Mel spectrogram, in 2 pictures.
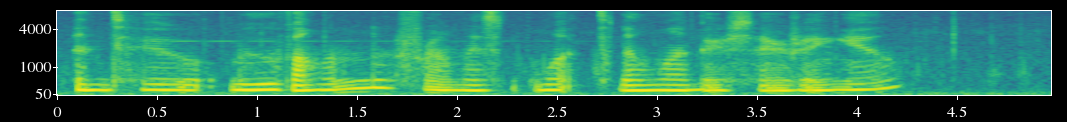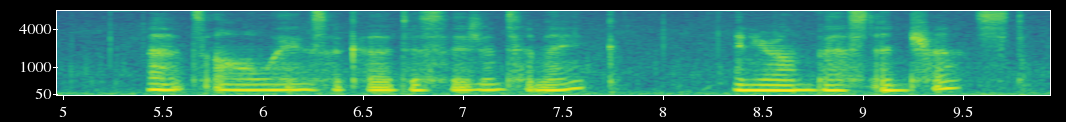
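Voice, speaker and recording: A woman speaks very softly in an ASMR tarot-reader style, gentle and unhurried. Her voice is breathy and mellow, with a light creak at the edges, and it often slips into a whisper. She sounds reassuring throughout. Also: medium pitch, poor audio. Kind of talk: soft-spoken ASMR tarot reading.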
